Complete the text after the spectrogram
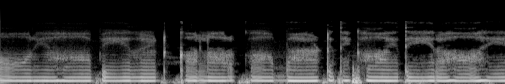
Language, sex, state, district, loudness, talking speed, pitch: Hindi, female, Maharashtra, Washim, -18 LUFS, 130 wpm, 170 Hz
